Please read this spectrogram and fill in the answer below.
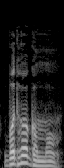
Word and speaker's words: বোধগম্য: আমরা অনেক সময় এই শব্দটিকে বোধগম্য এভাবে উচ্চারণ করে থাকি, কিন্তু সঠিক উচ্চারণ হবে বোধগম্য।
